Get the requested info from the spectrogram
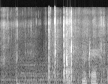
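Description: Plastic parcel wrap crinkling and tearing as a small knife slices it open, with a few sharp crackles about a second in.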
